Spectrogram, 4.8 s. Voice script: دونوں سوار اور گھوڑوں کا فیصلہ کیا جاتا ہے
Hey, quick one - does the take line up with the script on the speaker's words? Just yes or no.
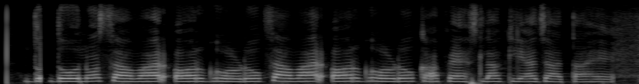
no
